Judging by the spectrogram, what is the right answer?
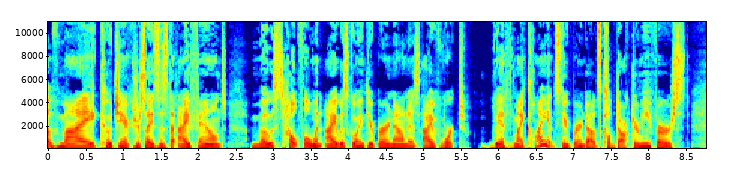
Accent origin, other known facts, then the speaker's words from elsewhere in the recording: Midwest, United States; I'm from the Midwest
